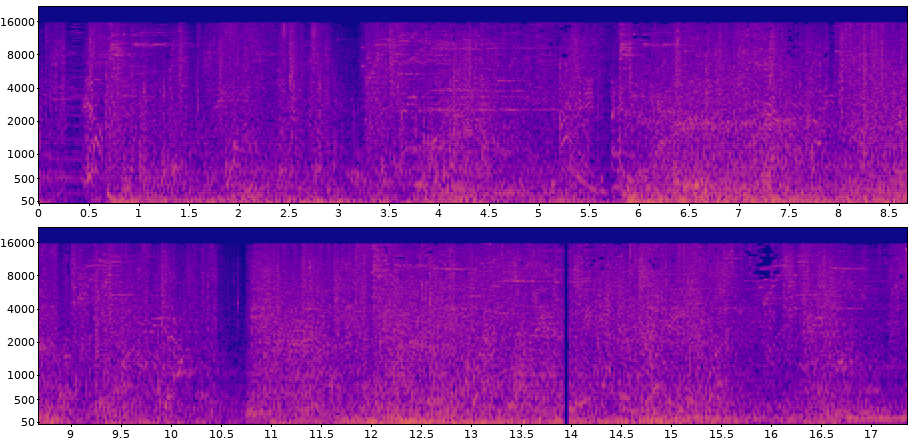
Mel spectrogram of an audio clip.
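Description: Game characters clash with rapid hits and impacts.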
